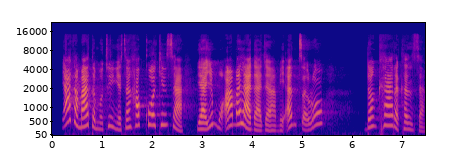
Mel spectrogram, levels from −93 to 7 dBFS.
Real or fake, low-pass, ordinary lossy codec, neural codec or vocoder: fake; 14.4 kHz; none; vocoder, 44.1 kHz, 128 mel bands every 512 samples, BigVGAN v2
